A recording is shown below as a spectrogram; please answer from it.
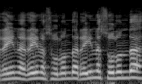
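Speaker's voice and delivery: loud high-pitched shout.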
